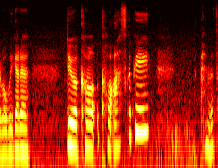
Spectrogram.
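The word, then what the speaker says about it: colposcopy: And that annual came back abnormal, and they're like, okay, well, we gotta do a coloscopy. That's how it's pronounced.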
